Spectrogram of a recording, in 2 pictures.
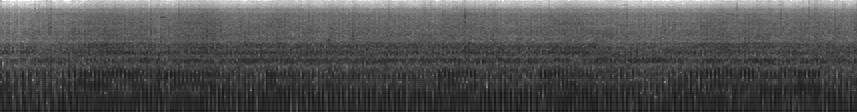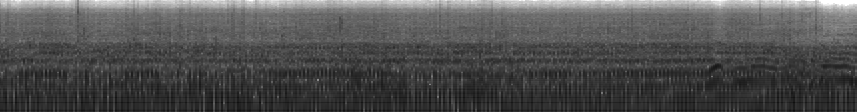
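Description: A dirt bike climbs a rocky hill, its engine droning loud and steady throughout with rough, rattling texture from the rocky ground, close to the rider.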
